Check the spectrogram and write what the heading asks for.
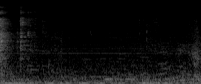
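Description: A sharp click at the very start with a weaker one just after, then low room hum with faint voices.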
